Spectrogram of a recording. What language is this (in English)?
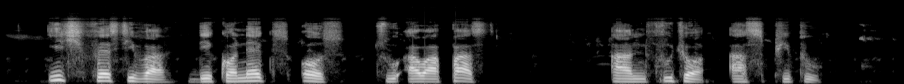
Nigerian Pidgin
